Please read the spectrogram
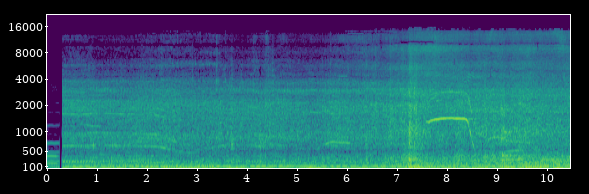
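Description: Steady low rumble and outdoor noise as a steel shrimp-boat hull slides sideways on inflatable airbag rollers in a side launch, growing somewhat louder about seven seconds in. A brief high whistle-like tone rises and falls about seven to eight seconds in.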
